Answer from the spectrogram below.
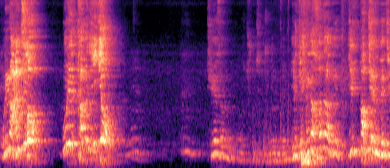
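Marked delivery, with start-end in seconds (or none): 0.0-2.3 bold shout. Acted. Bold declaration of faith. 4.5-5.8 much lower and far softer; timid mutter. Acted. Doubtful inner voice behind.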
